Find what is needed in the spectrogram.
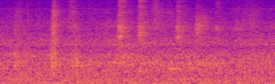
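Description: Passenger train running, heard from inside the carriage: a steady low rumble and hiss, with several short sharp clicks of the wheels over the rails.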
